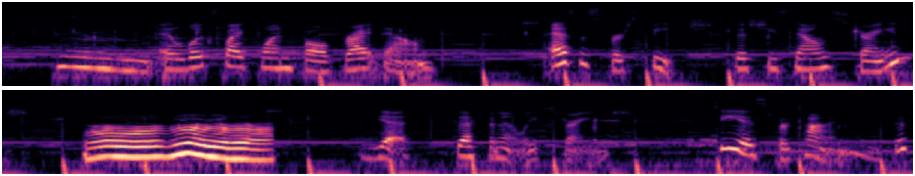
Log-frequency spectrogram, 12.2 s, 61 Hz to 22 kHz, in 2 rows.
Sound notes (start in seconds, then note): 6.6 grandma gibbers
